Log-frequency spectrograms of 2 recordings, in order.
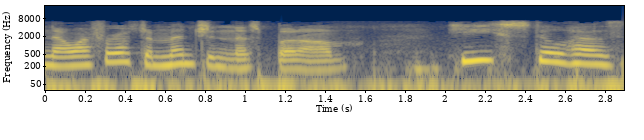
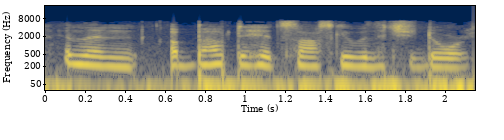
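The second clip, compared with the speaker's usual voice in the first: plain reading voice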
